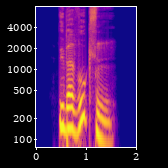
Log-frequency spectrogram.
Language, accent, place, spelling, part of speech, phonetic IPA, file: German, Germany, Berlin, überwuchsen, verb, [ˌyːbɐˈvuːksn̩], De-überwuchsen.ogg
- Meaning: first/third-person plural preterite of überwachsen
